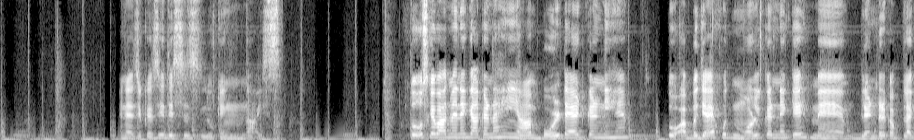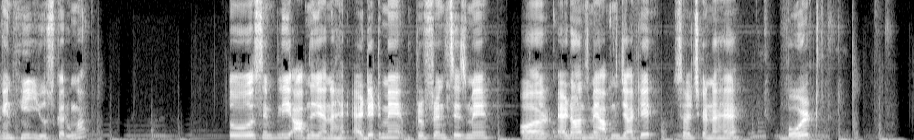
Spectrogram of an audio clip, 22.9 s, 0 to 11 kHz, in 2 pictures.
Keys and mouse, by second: 0.4 click, 0.8-1.4 middle drag, 1.6 middle drag, 3.1-3.6 middle drag, 3.9 middle click, 4.7-5.0 shift+middle drag, 5.1 shift+middle click, 5.4 middle click, 5.8-6.2 middle drag, 8.7 shift+middle drag, 9.3 click, 9.5 Tab, 12.2 shift+middle drag, 12.8-13.1 middle drag, 13.3 middle click, 13.7 middle click, 14.2 middle click, 15.5-16.6 drag.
